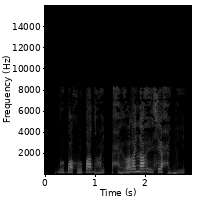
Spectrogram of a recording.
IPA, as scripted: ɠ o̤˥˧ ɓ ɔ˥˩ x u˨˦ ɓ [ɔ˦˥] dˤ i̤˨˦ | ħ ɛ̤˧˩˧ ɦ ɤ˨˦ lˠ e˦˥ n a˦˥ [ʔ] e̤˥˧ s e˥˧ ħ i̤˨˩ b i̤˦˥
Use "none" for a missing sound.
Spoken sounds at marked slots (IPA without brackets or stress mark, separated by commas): ɔ˦˥, ɦ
